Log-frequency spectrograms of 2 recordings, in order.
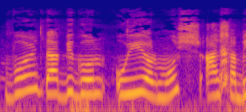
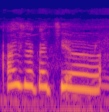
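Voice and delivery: put-on high playful call to a child; teasing the little girl as she runs, in a high singsong; 7 semitones higher, 4 dB quieter, slower than usual. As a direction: tease her sweetly as she runs off. Teasing the child running away.

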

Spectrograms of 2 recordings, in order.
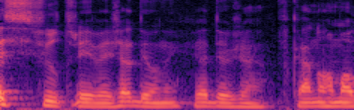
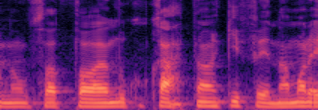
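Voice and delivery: usual speaking voice

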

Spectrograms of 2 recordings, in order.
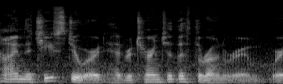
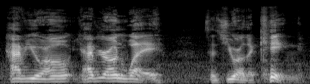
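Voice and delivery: growled; 5 semitones higher, 7 dB louder than usual. Acted. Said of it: "he growled".

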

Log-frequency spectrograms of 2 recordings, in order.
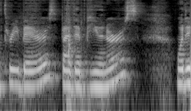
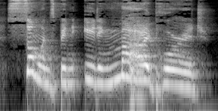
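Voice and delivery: slow, much louder bear roar; 3 semitones higher, 14 dB louder, slower than usual. A narrator's reading. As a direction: give it the full papa bear roar this time. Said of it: "I'm gonna try those again".

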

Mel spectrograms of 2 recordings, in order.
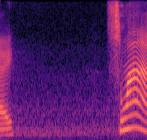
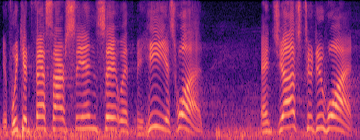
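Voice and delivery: louder preacher cadence, calling on the room; rally the congregation, pushing the scripture; preaching call-out; 4 semitones higher, 4 dB louder than usual. Acted. Preacher calls and reads scripture.

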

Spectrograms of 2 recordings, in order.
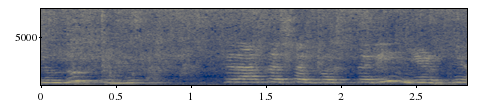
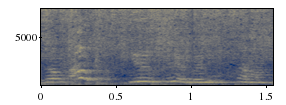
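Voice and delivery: normal talking voice

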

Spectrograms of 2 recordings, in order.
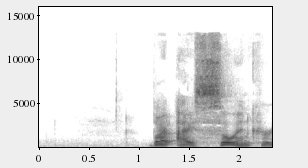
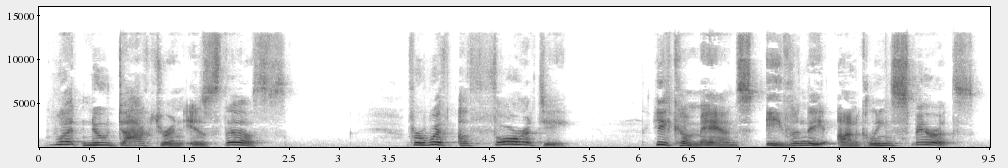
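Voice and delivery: rising astonishment, climbing high and loud on the last words; amazed crowd; 6 semitones higher, 3 dB louder than usual. Acted. Townspeople amazed at Jesus, building from hushed to a loud high exclaim. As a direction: let their wonder build to a shout. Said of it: "they questioned among themselves".

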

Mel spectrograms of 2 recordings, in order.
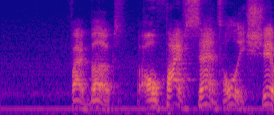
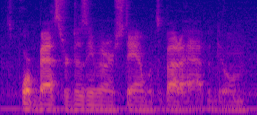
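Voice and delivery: fast, much lower mock narrator; lightly voiced dramatic announcer; hint of a movie trailer voice; 9 dB quieter, much faster than usual.

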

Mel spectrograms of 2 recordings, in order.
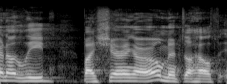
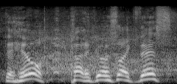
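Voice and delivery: laughing loudly while imitating the son; 7 semitones higher, 5 dB louder than usual. Son laughing as he mocks dad's fall, loud and laughing. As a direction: burst out laughing at the hill. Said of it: "He's like".

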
